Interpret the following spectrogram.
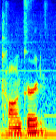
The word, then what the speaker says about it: Concord: Really pronounced Concord. It's usually pronounced almost like conquered.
